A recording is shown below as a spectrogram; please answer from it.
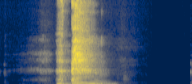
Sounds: Throat clearing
